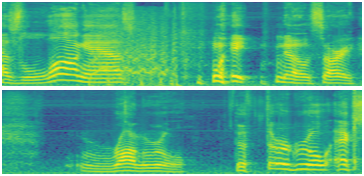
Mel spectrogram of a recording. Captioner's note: LP record scratching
